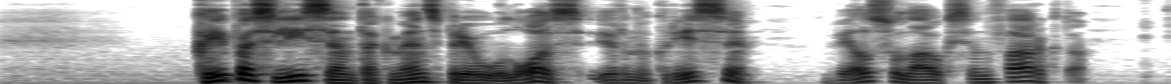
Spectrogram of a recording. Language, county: Lithuanian, Kaunas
